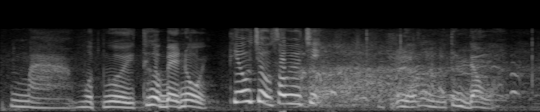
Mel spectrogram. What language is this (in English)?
Vietnamese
